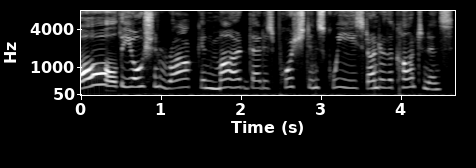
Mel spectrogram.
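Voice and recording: A woman performs a put-on character voice on a very clean recording with a silent background.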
